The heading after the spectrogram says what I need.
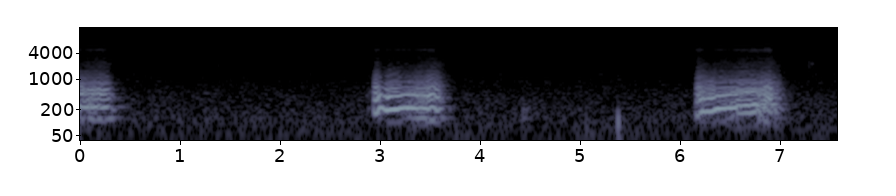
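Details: A sleeping cat snores with three short buzzing breaths at about 18 a minute and quiet pauses between them.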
